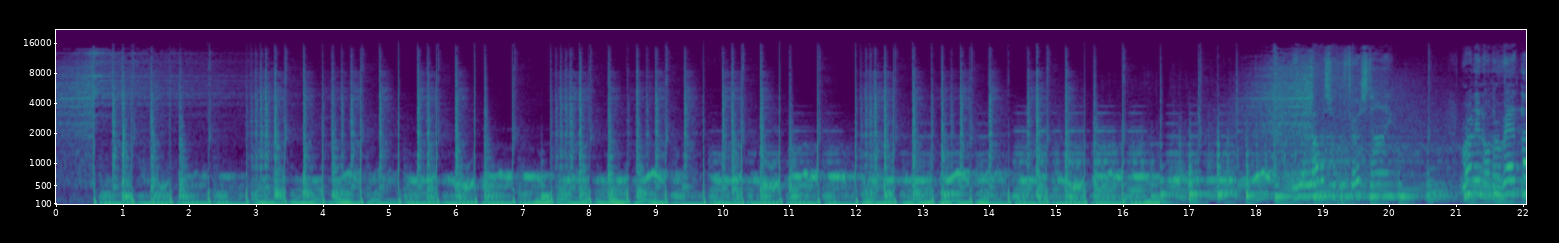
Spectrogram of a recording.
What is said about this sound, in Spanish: Ahora paramos 2 minutitos, como ya sabéis, tomo un poquito de respiro, que llevo mucho tiempo hablando y necesito beber agua, y escucháis un temita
